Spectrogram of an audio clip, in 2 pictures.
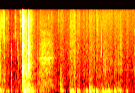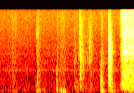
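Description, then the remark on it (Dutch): A door of the BNR radio studio is pushed shut, with a loud thump early on followed by rubbing, creaking and shuffling handling noises, ending in another solid knock as it settles closed. “Uh, Normaal ga je nu gelijk door met afsluiten ja, maar ik doe wel even de deur in. Ja, de deur even dicht.”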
